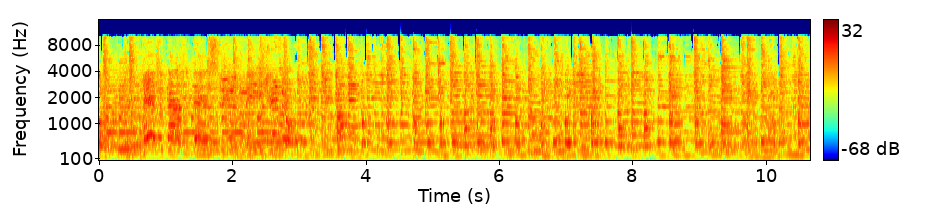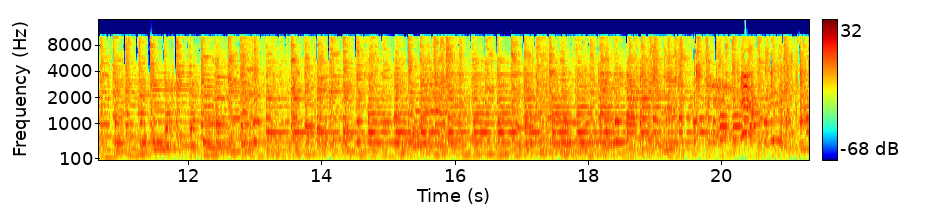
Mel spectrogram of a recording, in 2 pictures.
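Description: Acoustic string band playing live: banjo, guitars, mandolin and fiddle together in a quick, steady picked rhythm.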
